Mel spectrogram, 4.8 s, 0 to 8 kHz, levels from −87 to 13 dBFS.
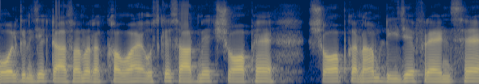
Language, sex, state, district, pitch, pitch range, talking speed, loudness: Hindi, male, Punjab, Fazilka, 110 Hz, 110-115 Hz, 235 wpm, -19 LUFS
